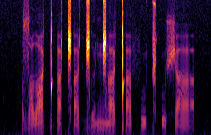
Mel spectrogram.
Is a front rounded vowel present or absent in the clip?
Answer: absent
